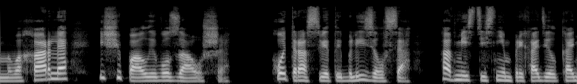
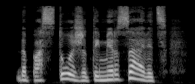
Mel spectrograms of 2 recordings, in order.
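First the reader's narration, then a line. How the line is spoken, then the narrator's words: Hissing. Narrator (Russian): шипела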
